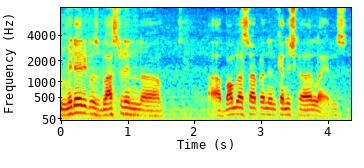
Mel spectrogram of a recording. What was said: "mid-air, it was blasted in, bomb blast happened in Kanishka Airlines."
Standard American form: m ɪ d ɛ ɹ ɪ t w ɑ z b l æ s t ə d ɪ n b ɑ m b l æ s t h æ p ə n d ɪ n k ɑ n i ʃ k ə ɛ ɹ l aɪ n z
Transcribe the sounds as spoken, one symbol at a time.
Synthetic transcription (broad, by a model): m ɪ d ɛ ɹ ɪ t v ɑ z b l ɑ s t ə d ɪ n b ɑ m b l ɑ s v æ p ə n ɪ n k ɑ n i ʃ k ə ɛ ɹ l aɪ n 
